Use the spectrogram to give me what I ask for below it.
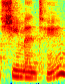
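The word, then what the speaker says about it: Ximending: part of the video It's pronounced shim menting by the local so just know that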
